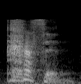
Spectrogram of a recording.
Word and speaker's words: chesed: but the old ancient Hebrew word is chesed, chesed, C-H-E-S-E-D. When you say it right, something lands on the back of the neck of the person in front of you. Chesed. It's a guttural, chesed.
